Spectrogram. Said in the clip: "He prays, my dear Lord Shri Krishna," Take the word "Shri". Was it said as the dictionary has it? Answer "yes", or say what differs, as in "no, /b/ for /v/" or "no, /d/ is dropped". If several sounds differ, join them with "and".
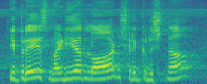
yes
